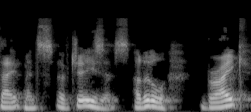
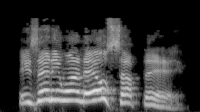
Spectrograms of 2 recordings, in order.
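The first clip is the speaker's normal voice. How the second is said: loud, very high calling shout, projected far; 12 semitones higher, 6 dB louder than usual. After a long silence, he calls out to anyone above in a loud calling voice. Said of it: "in a loud voice".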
